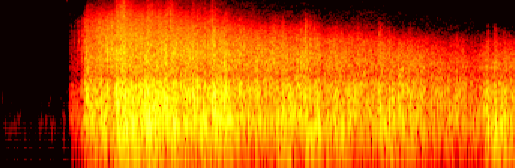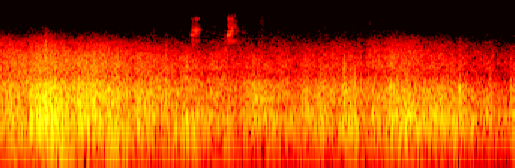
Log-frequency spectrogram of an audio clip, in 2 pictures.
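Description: Thunder-like rumble sound effect over a production-company logo card: it starts abruptly about half a second in and slowly rolls away over several seconds.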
